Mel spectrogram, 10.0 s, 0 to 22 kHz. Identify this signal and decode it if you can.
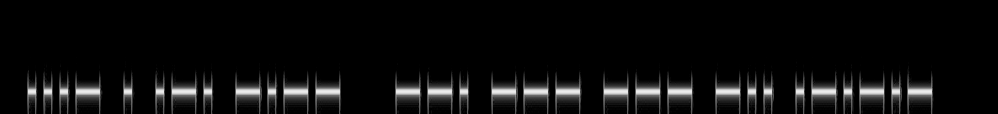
Morse code, heard as a keyed tone, about 14 wpm, 700 Hz. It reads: VERY GOOD.
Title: Sentences from Top 800 Words 15wpm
